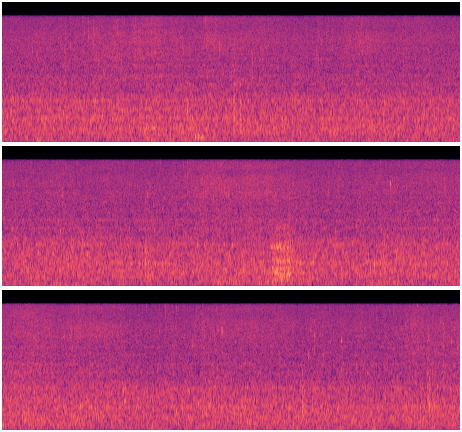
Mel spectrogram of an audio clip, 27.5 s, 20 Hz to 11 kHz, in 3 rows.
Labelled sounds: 14.5	14.8	croaking sound likely from a nearby submerged object, 0.88 to 1.0 kHz

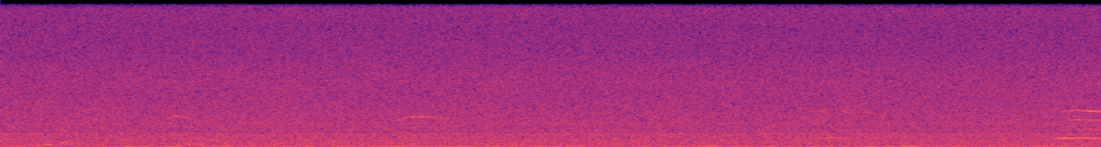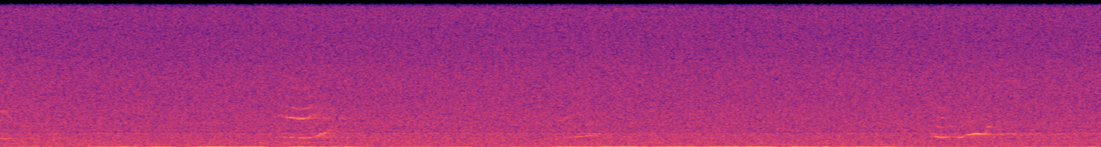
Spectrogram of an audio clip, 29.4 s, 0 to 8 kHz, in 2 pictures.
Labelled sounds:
2.2	2.5	humpback whale, 1.5 to 1.8 kHz
5.3	5.8	humpback whale, 1.5 to 1.7 kHz
14.1	14.8	humpback whale, 1.8 to 2.0 kHz
18.4	18.9	humpback whale, 1.5 to 1.8 kHz

